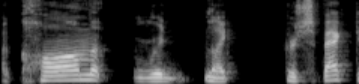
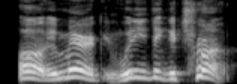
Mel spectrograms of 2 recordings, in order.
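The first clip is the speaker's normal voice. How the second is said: higher, louder, eager questioning voice of a Russian woman; mock Russian woman; 7 semitones higher, 3 dB louder, faster than usual. Russian woman in the hostel quizzing the American, higher and louder. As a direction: play the curious Russian roommate asking about Trump.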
